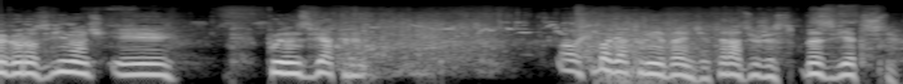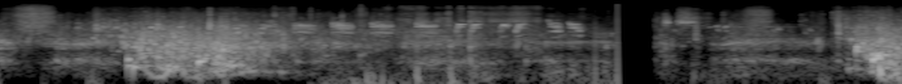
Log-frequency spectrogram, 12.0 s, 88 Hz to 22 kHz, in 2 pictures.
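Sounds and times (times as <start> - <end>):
small birds chirping: 0.0 - 6.9, 7.6 - 11.4
paddle splashing in water: 2.0 - 5.0, 6.1 - 8.8, 11.4 - 12.0.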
